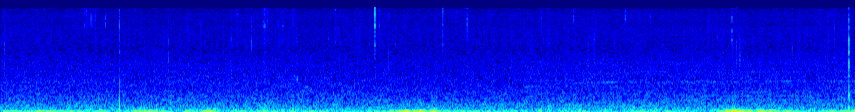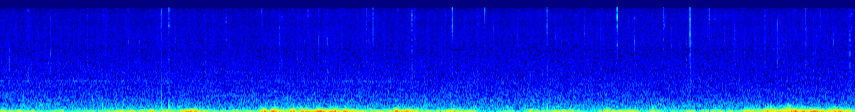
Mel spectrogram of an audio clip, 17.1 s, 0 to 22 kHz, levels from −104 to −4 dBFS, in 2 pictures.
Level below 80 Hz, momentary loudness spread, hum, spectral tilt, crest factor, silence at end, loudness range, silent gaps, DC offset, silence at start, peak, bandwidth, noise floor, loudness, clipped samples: -46 dBFS; 23 LU; none; -6 dB/octave; 20 dB; 0 s; 18 LU; none; under 0.1%; 0.05 s; -24 dBFS; 16 kHz; -66 dBFS; -51 LUFS; under 0.1%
